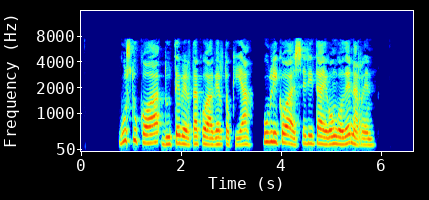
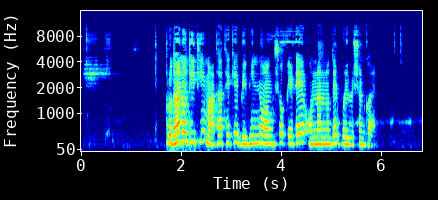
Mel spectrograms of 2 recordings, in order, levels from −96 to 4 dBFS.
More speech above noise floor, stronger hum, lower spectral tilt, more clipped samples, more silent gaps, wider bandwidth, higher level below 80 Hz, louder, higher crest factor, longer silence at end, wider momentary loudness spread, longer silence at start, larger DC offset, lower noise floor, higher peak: first, over 75 dB vs 47 dB; neither; about the same, -5 dB/octave vs -5 dB/octave; neither; first, 3.46-3.63 s vs none; second, 8 kHz vs 10.5 kHz; about the same, -66 dBFS vs -70 dBFS; first, -16 LUFS vs -26 LUFS; second, 16 dB vs 22 dB; second, 0.8 s vs 0.95 s; second, 8 LU vs 14 LU; first, 0.75 s vs 0.05 s; neither; first, under -90 dBFS vs -72 dBFS; first, -2 dBFS vs -6 dBFS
